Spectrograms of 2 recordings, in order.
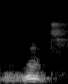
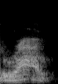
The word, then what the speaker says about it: route: I pronounce that word root. I know most of you say route. Route is a the US word. The British one is root.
